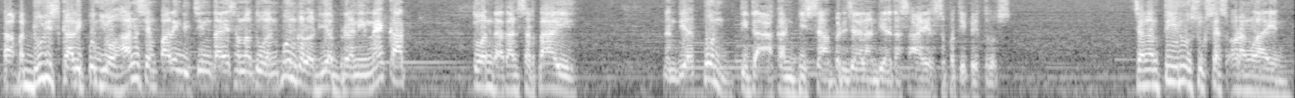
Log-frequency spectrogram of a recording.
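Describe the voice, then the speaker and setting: High-voiced man preaching a lively sermon. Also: normal speed, far from the mic, soft background music. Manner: lively preaching with humor and acted quotes. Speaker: pastor.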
